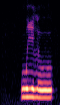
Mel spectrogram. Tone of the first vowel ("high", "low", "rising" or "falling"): high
